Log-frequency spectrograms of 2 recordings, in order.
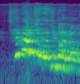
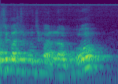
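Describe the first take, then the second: First: High, loud shout to drive him off; shrill shout. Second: Said in the usual way. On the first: Acted. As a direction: yell it, shooing him away. Rahab driving Salmon away.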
